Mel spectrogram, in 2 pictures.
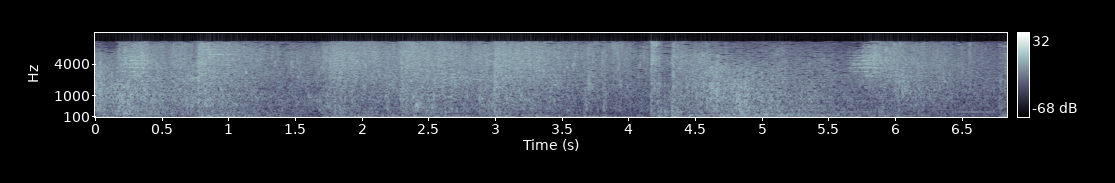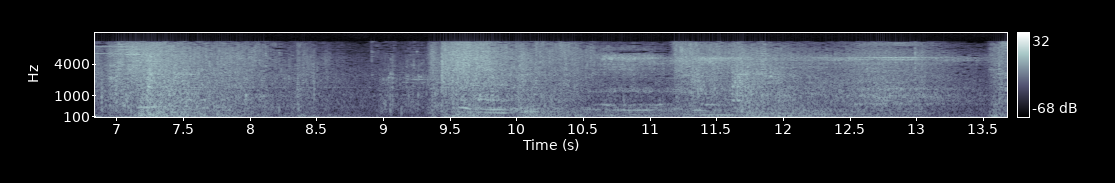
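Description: A monster grunts and roars.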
